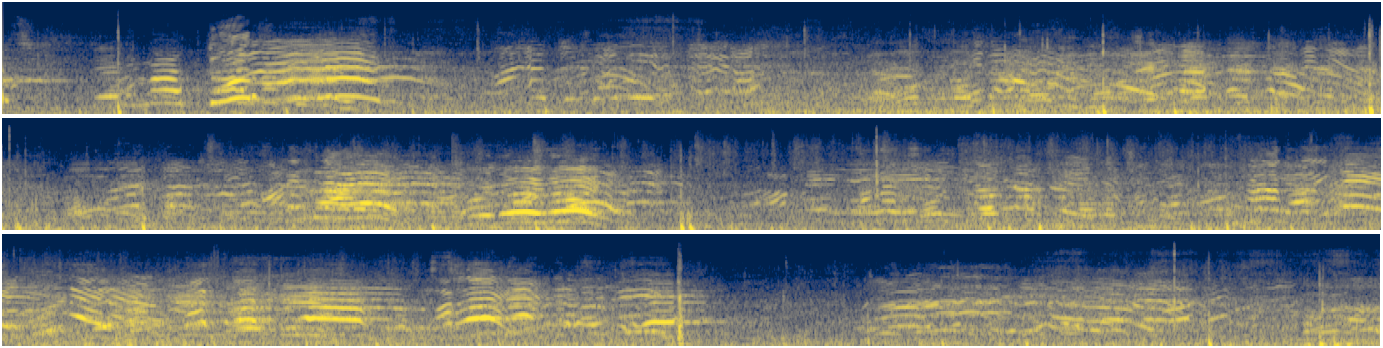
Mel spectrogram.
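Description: Young women shout and call to each other outdoors at a distance.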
